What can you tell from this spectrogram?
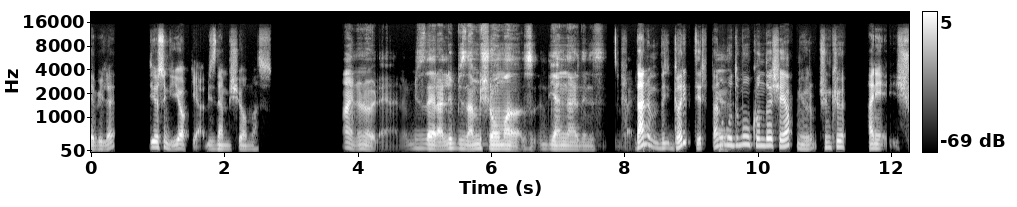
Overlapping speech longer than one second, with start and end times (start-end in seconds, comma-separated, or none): none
